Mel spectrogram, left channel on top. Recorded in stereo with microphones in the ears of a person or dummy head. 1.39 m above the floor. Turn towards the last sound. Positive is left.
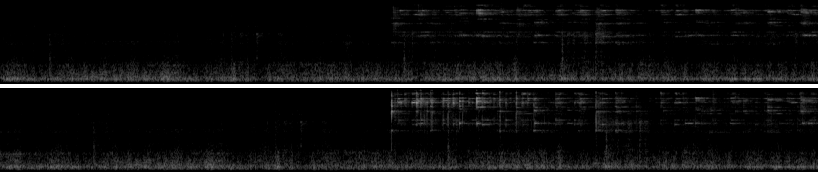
turn(degrees=-25)  # may be behind; listen again after turning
